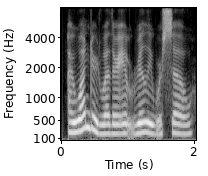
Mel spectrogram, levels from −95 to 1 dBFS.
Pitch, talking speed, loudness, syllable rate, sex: 225 Hz, 205 wpm, -14 LUFS, 6.5 syllables/s, female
